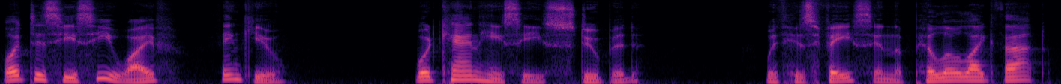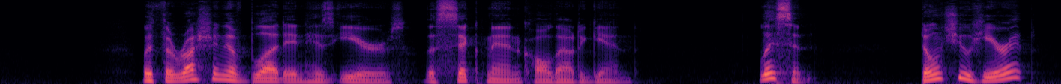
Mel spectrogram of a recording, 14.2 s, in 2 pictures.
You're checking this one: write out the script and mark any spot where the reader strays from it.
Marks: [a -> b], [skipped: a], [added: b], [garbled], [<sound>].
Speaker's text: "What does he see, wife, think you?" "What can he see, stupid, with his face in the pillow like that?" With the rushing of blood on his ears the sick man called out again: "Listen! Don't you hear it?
"What does he see, wife, think you?" "What can he see, stupid, with his face in the pillow like that?" With the rushing of blood [on -> in] his ears the sick man called out again: "Listen! Don't you hear it?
